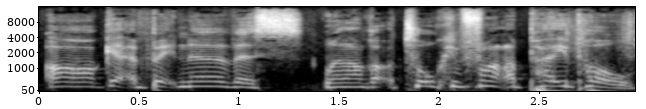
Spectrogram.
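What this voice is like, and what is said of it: Put-on Cockney accent. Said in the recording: “why I'm doing a Cockney voice”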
